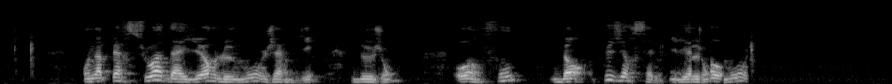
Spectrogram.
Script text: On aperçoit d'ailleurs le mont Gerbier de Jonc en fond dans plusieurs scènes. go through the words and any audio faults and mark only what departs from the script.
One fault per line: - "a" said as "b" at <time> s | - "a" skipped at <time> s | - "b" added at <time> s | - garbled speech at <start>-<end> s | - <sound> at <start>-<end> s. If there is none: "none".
- garbled speech at 6.7-7.5 s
